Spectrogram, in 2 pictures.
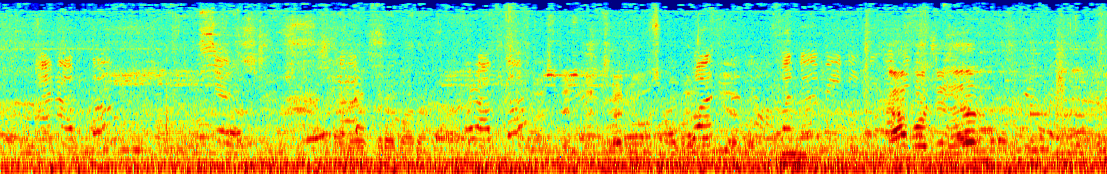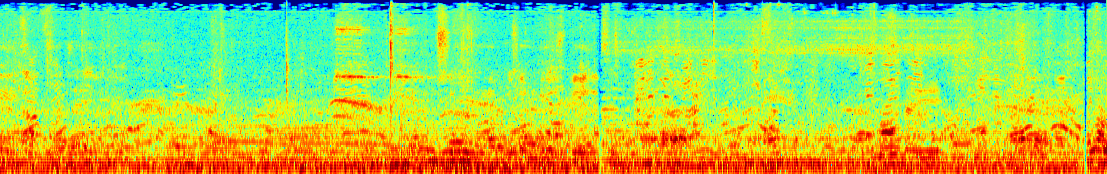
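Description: A crowd chatters outdoors with many overlapping voices.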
